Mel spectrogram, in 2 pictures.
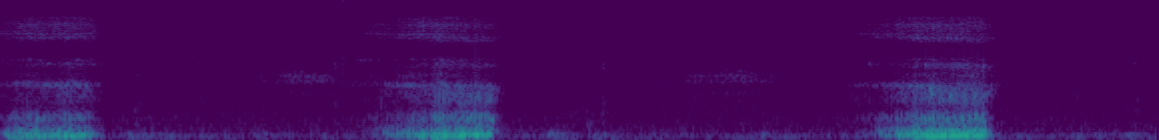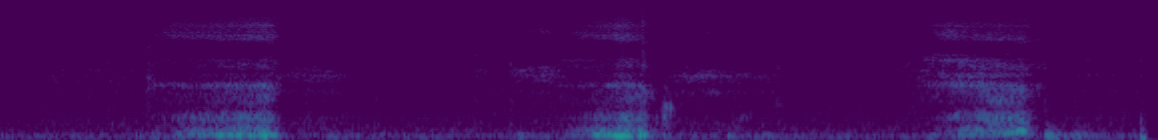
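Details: Soft, low, gentle snoring during sleep, recurring about every three seconds (roughly twenty breaths a minute) in a quiet room.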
